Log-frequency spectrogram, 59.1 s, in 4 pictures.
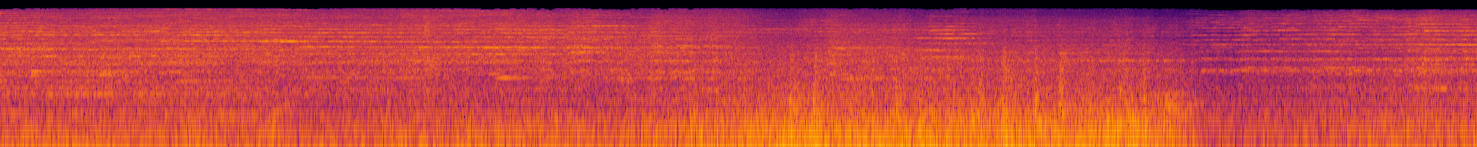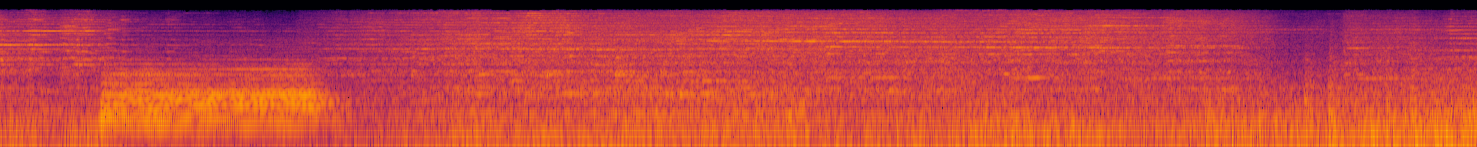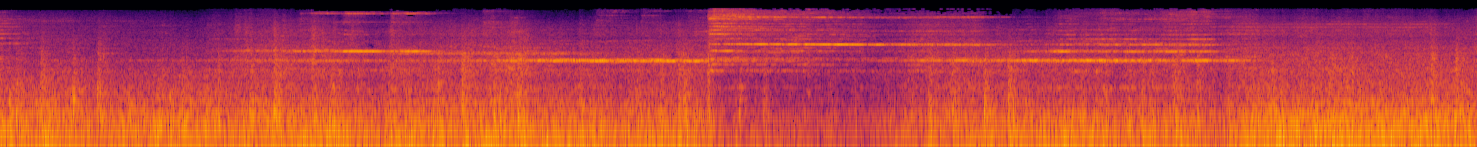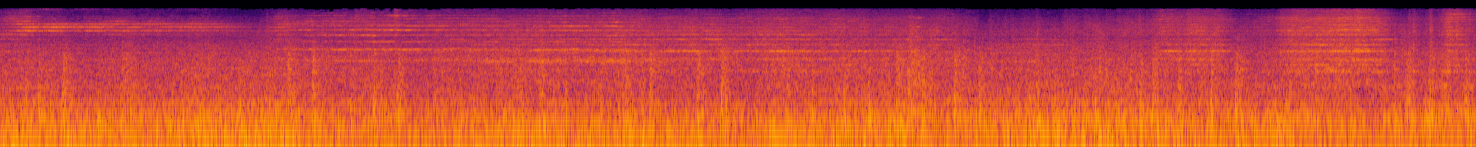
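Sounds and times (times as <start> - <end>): high-pitched wheel squeal: 0.0 - 7.5, 18.0 - 27.3, 31.8 - 42.0
freight train wheels rumbling on rails: 0.0 - 59.0.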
